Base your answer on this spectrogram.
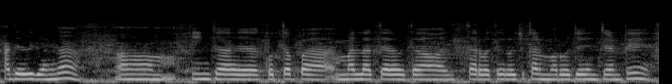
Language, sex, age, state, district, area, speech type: Telugu, female, 18-30, Andhra Pradesh, N T Rama Rao, urban, spontaneous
